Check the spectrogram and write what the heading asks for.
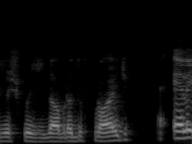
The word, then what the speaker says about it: Freud: O Sigmund Freud, assim que se pronuncia o nome dele, né? Mas a gente vai chamar ele de Freud, ele traz dois princípios.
